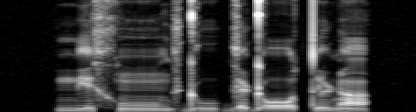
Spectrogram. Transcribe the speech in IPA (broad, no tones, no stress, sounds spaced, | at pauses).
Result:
mʲ e x ũː ɡ ɘ ɖ uː ɡ ɛ ɖ ɔː t ɨ ɳ ã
